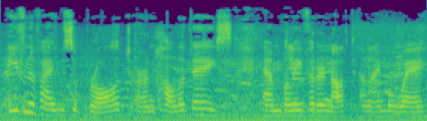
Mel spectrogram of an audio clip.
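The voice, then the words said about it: Belfast accent. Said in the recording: “a gentleman here who's from Belfast ... if you're born and reared in Belfast, your Belfast accent is part of your identity ... We have a Belfast accent”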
